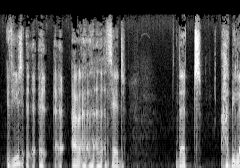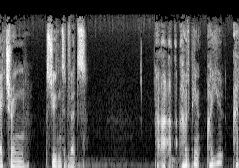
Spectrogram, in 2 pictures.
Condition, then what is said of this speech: Stuttering. Okay, so in other words, the more relaxed you are, the less you will stutter.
